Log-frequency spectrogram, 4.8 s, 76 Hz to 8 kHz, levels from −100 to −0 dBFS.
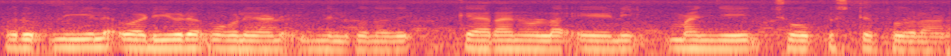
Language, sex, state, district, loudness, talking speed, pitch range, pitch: Malayalam, male, Kerala, Kasaragod, -15 LUFS, 150 wpm, 140-150 Hz, 145 Hz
